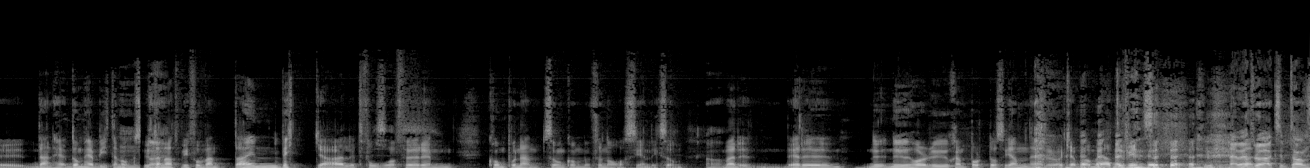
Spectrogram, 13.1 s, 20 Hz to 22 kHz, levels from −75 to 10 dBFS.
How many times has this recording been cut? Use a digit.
1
